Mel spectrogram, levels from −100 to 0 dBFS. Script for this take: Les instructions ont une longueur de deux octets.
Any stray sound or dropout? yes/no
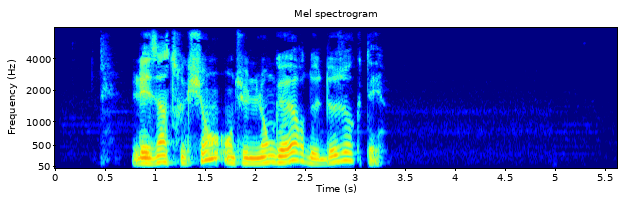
no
